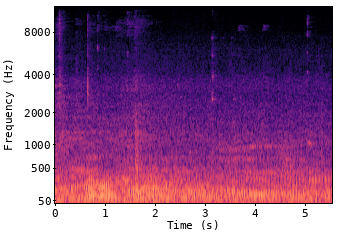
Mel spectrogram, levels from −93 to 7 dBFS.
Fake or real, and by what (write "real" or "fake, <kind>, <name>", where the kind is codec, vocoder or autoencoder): real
